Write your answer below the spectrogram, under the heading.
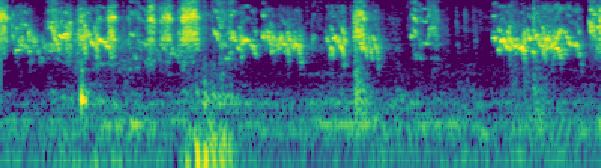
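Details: Breeding colony of colourful budgies producing dense, scratchy chirps and chattering squeaks in rolling bursts, with soft low knocks, possibly from perches, partway through.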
